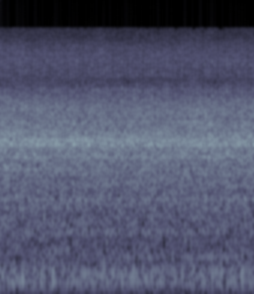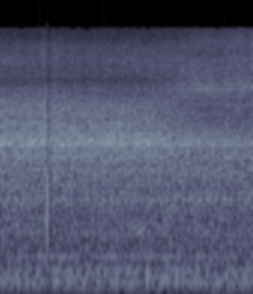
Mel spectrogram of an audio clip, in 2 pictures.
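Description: Steady low engine hum on a ferry's car deck, with one sharp knock about three seconds in.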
